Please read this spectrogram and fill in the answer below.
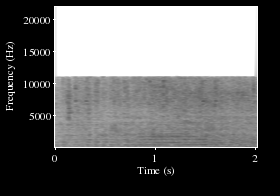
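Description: A motorcycle riding past close by at low speed, its engine heard over steady street noise.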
